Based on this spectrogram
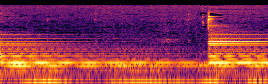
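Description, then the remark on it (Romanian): A clock ticks steadily over a sustained, ringing tone, then a single bright chime strikes the hour near the end, fairly loud, with no voices. “În sfârșit mijiră zorile și așteptam ceasul potrivit pentru vizită. Bătu și acesta.”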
